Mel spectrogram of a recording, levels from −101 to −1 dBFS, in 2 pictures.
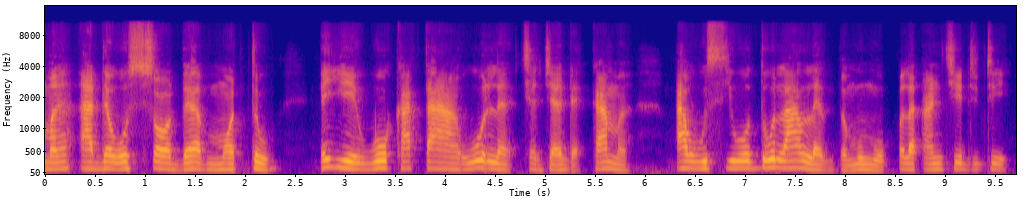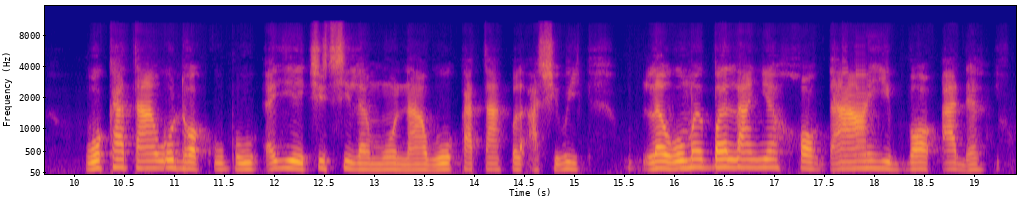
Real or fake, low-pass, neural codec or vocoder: fake; 10.8 kHz; codec, 16 kHz in and 24 kHz out, 0.6 kbps, FocalCodec, streaming, 4096 codes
